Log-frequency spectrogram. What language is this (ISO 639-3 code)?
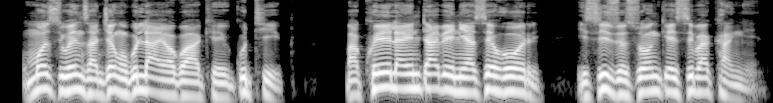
nde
